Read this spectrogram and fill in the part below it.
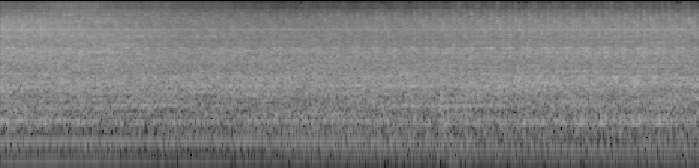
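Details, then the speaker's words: Honda Pilot after replacing a failed fuel injector, first proper start since repair: steady even idle with no misses, ticks or stumbles and no fuel leak smell; sounds fantastic. "let me just go up in this double thick darn sure we don't make gas leaks don't smell anything sounds fantastic"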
